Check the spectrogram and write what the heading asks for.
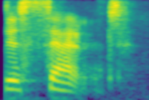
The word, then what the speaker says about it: descent: So we put the stress on the second syllable. So descent. Descent. Descent. Good, good. Descent. Not descent, but descent. Descent.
